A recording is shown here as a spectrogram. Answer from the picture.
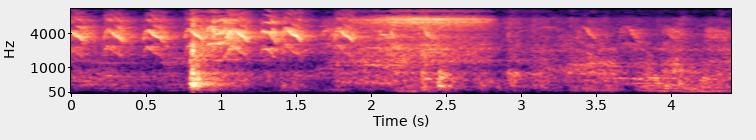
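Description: A small bird calling over and over in quick, high, down-slurred chirps, about three to four a second, with a single sharp knock a little under a second in.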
